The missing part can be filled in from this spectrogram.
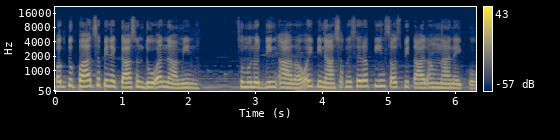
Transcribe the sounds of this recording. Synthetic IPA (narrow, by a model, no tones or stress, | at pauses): pɐɡ̚t̪ʊpad̪̚sɐpɪnɐɡ̚kaːsʊnd̪uːʔɐnːaːmɪn | sʊmʊnod̪ːɪŋʔaːɾɐwʔɐjpɪnaːso̞k̚nɐsɛɾɐpinsɐʔospɪt̪alɐŋnaːnɐjko̞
